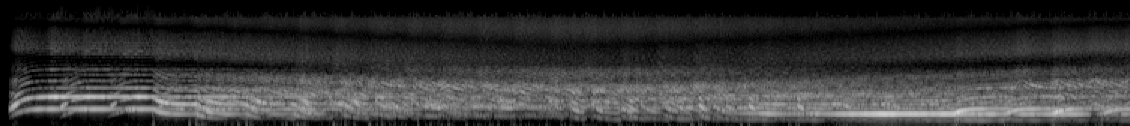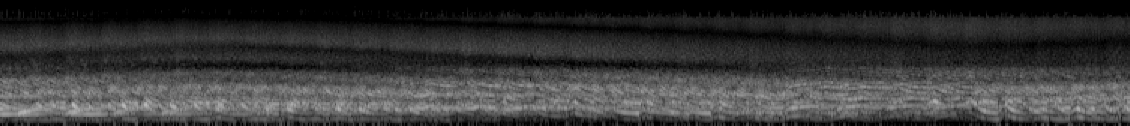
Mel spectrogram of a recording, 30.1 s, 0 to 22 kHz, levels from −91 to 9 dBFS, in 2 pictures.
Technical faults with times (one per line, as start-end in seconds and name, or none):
none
